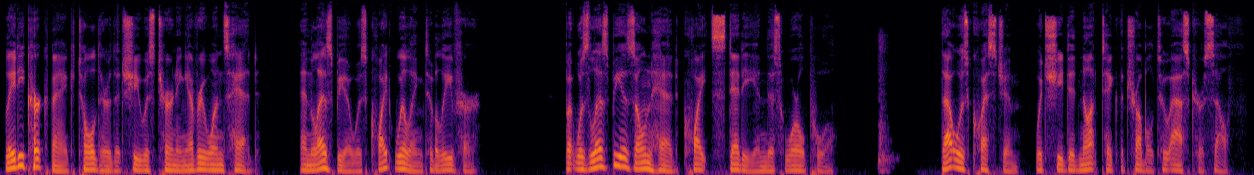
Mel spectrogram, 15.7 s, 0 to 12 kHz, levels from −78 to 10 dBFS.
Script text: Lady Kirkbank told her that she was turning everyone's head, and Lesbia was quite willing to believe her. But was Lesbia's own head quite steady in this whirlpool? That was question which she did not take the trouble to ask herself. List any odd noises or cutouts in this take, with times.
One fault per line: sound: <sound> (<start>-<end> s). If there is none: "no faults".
sound: tap (11.0-11.3 s)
